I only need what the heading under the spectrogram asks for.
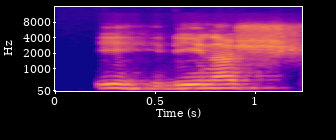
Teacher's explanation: Atau shad jadi sya, misalnya ihdinas, ini banyak sering terdengar ihdinas siratal mustaqim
